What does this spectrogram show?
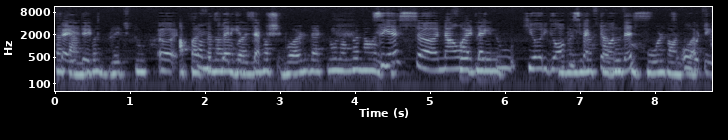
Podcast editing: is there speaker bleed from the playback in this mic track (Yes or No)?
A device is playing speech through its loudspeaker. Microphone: Yes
